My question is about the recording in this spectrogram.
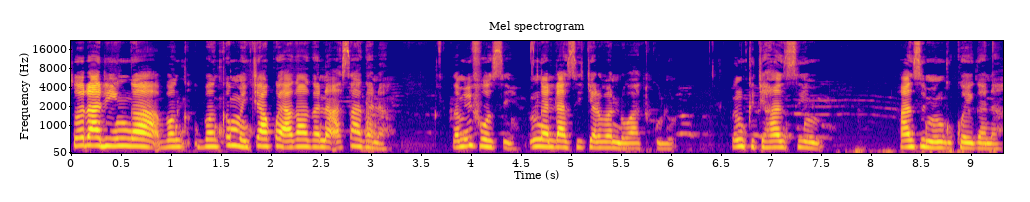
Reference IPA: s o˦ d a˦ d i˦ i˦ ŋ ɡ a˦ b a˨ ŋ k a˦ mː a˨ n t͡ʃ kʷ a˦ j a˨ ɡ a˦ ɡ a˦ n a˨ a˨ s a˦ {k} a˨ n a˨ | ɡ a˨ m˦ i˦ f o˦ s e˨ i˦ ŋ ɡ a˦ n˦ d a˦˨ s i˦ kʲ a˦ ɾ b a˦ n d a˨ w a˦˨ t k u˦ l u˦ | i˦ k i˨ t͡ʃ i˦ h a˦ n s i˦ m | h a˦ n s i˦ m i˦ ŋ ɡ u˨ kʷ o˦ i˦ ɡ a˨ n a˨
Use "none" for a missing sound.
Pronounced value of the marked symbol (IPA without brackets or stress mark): ɡ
